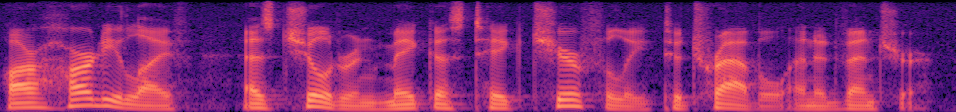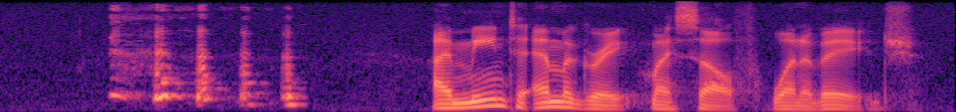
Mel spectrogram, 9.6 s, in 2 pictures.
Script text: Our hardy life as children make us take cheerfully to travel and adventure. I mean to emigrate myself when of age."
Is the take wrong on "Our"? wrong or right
right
